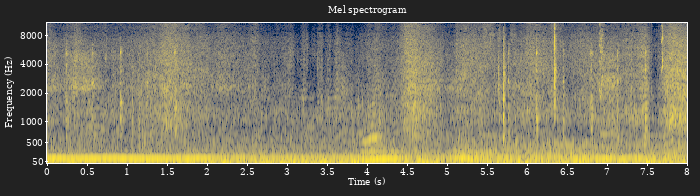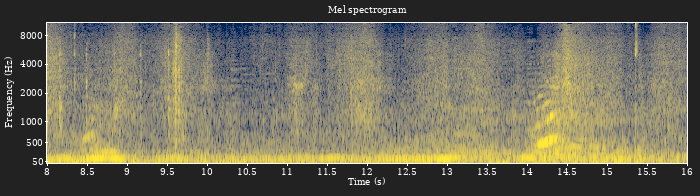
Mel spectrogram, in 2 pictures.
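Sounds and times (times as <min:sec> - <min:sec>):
car engine running: 0:00.0 - 0:16.0.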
